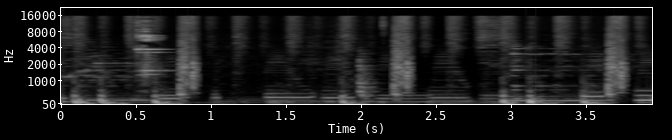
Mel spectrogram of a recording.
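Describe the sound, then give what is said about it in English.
Glass bottles clink together several times in quick succession in a toast, fairly loud, each knock leaving a short bright ring before the next. No one speaks. “And until next time, cheers, cheers fellas.”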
